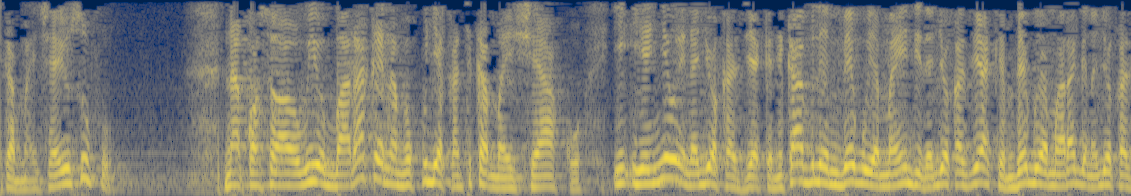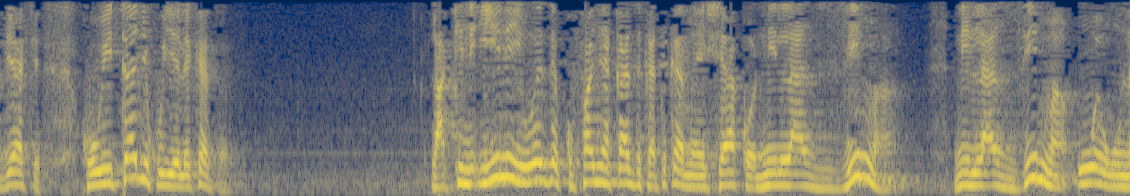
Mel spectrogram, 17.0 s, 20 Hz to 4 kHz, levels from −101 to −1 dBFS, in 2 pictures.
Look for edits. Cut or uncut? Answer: uncut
